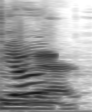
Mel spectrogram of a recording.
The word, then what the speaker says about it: Jung: It is Young.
